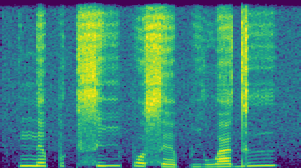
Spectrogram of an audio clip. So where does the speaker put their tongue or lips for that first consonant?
tongue tip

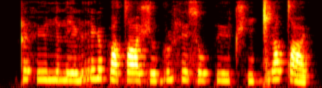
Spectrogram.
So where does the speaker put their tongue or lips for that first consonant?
retroflex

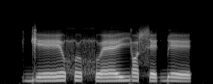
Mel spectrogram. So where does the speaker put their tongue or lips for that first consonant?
velum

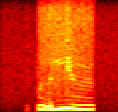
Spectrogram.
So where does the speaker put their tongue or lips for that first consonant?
lips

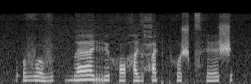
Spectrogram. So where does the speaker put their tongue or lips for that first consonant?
throat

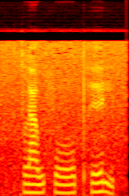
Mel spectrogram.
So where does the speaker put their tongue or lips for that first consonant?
velum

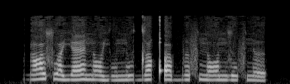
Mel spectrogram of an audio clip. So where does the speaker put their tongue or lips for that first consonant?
velum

